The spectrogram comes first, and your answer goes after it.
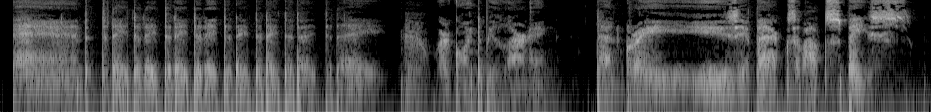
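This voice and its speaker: A man whispering at a fairly slow pace. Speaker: ASMR creator. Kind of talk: ASMR reading facts. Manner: soft-spoken.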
